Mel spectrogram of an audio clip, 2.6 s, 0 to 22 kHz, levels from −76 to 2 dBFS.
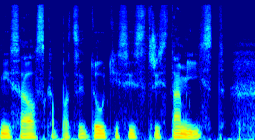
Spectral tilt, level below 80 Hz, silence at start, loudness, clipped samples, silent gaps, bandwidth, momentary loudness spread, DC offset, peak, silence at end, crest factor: -6 dB/octave; -48 dBFS; 0 s; -29 LUFS; under 0.1%; none; 19.5 kHz; 9 LU; under 0.1%; -10 dBFS; 0 s; 18 dB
